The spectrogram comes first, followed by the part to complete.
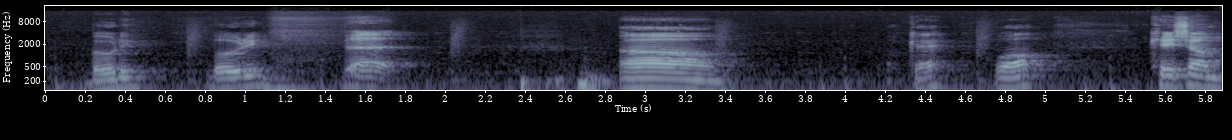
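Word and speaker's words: Boutte: of camp and they're like how do you pronounce it he said booty booty that um okay well keyshawn booty there you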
